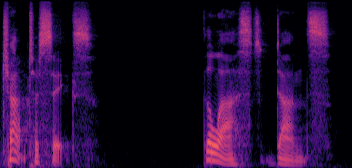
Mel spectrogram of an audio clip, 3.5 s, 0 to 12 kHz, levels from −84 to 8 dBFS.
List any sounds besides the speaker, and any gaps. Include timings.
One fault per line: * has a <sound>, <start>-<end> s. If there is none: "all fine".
all fine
